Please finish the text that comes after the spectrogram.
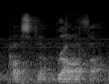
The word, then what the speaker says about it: Costa Brava: Chaz and Dave sing how they would rather be on the Costa Brava than wherever they are. So there you've got rather rhyming with Costa Brava, pronounced in English as Costa Brava.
